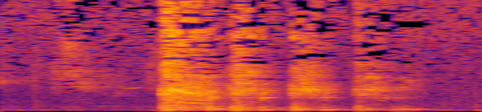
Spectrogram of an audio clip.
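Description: A man coughing, a quick run of about four coughs starting a little under a second in, the first the loudest.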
